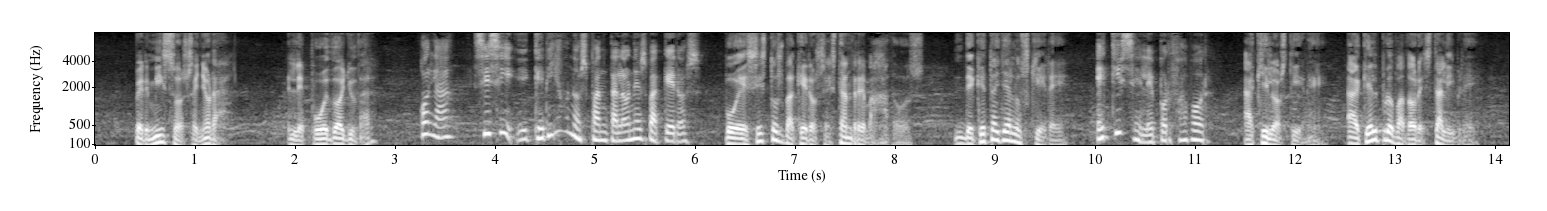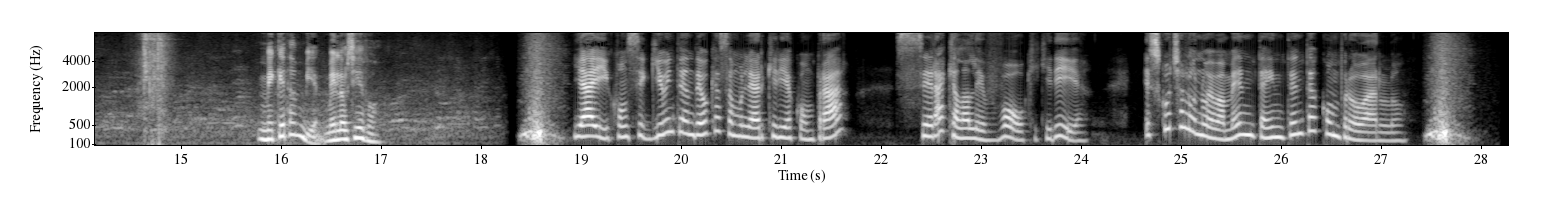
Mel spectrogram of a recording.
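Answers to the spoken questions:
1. Unos pantalones vaqueros (talla XL)
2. Sí, le quedan bien y se los lleva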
